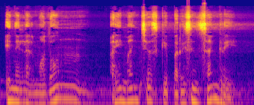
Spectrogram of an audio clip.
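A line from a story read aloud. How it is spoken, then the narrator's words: Soft call. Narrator (Spanish): llamó a Jordán en voz baja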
